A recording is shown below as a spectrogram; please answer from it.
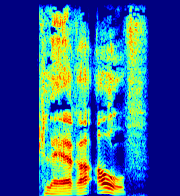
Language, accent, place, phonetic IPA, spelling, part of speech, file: German, Germany, Berlin, [ˌklɛːʁə ˈaʊ̯f], kläre auf, verb, De-kläre auf.ogg
- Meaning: inflection of aufklären: 1. first-person singular present 2. first/third-person singular subjunctive I 3. singular imperative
